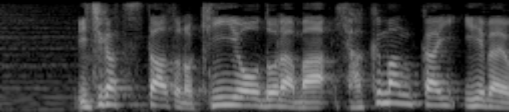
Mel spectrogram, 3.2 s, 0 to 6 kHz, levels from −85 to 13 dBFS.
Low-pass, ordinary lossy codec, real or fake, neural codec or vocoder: 5.4 kHz; none; real; none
